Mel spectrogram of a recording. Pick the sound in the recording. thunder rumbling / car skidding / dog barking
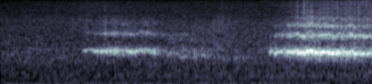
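car skidding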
